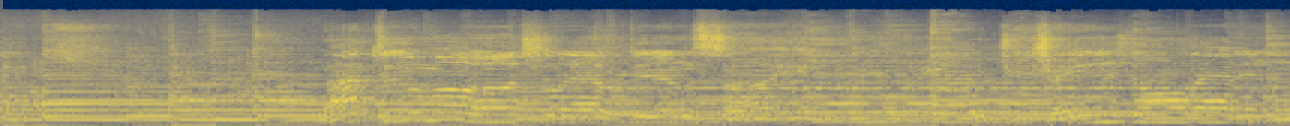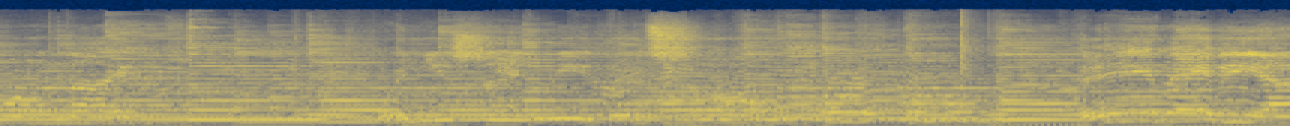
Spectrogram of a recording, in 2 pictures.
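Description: Acoustic guitar playing a slow country-blues song, with a man singing over it, his voice sliding between notes.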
